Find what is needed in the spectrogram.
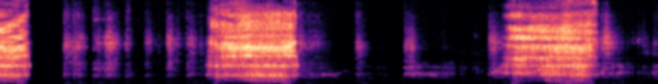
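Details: Sleeping man snoring "like a bear" while his nose is tickled: loud, harsh, rattling snores on each breath in, about every four to five seconds, with quieter breathing and faint rustling between; heavy snoring.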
